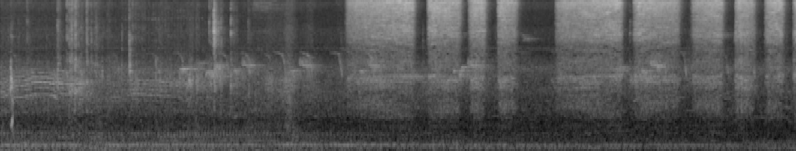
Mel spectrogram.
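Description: Aerosol spray-paint can hissing in a series of short bursts, starting about halfway through, as black paint is sprayed onto corrugated metal sheeting.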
